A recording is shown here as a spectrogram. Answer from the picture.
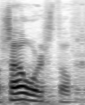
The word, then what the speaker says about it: Sauerstoff: Sauerstoff, ¿no? No sé si lo he dicho bien. – Perfecto, Sauerstoff.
